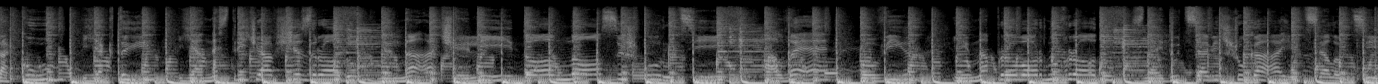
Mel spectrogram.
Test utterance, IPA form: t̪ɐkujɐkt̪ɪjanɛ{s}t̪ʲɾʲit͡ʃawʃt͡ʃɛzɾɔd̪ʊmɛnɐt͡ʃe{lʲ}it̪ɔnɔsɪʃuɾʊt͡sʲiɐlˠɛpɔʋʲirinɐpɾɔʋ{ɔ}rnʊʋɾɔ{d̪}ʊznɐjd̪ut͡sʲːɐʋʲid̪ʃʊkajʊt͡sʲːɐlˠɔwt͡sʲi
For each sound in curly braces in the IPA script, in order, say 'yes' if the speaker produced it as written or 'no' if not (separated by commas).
yes, yes, yes, yes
